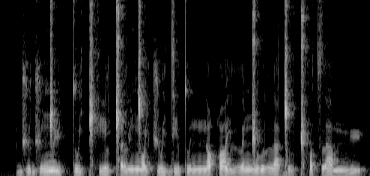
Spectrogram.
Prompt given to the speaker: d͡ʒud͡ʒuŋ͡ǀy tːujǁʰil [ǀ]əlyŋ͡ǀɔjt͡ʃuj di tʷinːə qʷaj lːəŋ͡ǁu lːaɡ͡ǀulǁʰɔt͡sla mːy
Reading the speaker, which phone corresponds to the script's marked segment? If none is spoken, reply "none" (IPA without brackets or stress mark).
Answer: ǁ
